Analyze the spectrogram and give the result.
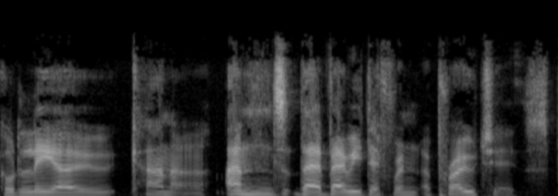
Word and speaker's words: Kanner: It looks like Kanner, but it's pronounced Kanner.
